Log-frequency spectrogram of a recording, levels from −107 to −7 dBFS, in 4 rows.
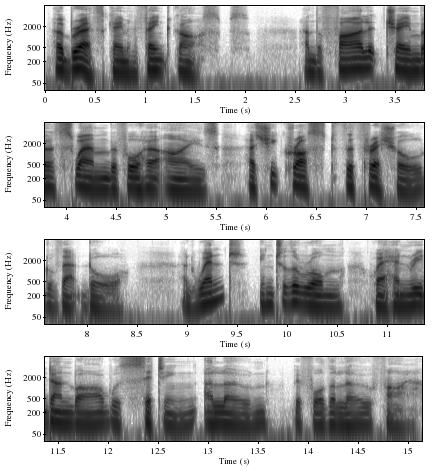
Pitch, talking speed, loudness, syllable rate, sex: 105 Hz, 145 wpm, -21 LUFS, 4.1 syllables/s, male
